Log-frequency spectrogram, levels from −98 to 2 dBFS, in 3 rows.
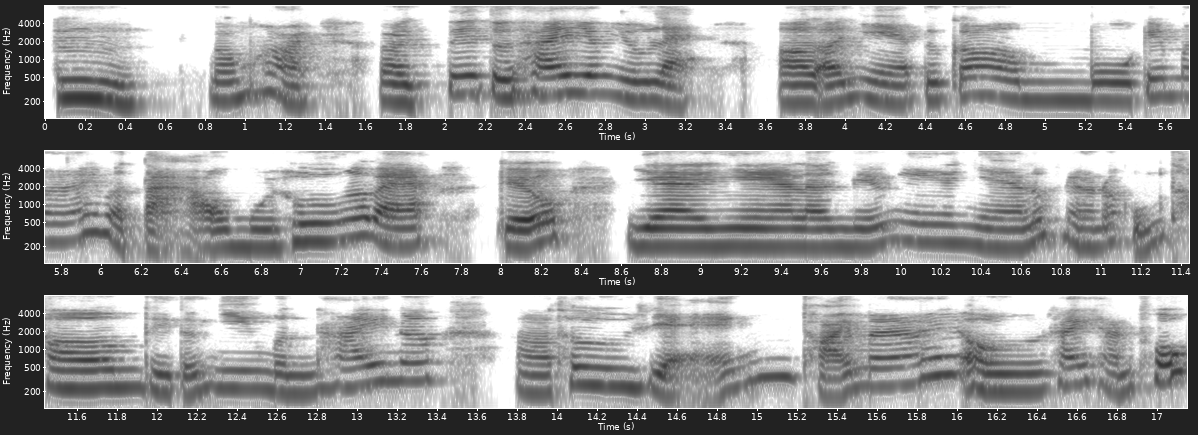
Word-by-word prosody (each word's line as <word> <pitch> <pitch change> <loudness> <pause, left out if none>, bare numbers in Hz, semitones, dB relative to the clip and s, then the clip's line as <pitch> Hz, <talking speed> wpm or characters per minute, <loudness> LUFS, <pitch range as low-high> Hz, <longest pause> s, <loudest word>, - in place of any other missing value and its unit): Ừm, 230 -5 +3 0.4
đúng 220 +5 -4
rồi, 260 -11 -2 0.4
rồi 200 -2 +2
tía 275 0 +1
tui 235 - +4
thấy 260 +1 +4
giống 275 0 +2
như 235 -4 -2
là, 190 -4 +2 0.5
ờ, 195 0 +4
ở 190 0 +4
nhà 205 -4 -2
tui 210 - -1
có 250 -2 0 0.3
mua 210 0 0
cái 245 +4 -4
máy 250 +6 -5
mà 345 +1 -1
tạo 190 0 0
mùi 195 0 -2
hương 245 +1 +1
á 290 - +1
bà, 205 -1 +4 0.3
kiểu, 200 +5 +6 0.4
về 205 -1 +5
nhà 205 0 +4
là, 195 0 +2
kiểu, 200 +2 -2
nghe 240 -2 -5
nhà 200 -4 -3
lúc 285 +7 -5
nào 200 -7 -4
nó 235 +5 -6
cũng - - -5
thơm 230 -2 +2
thì 200 -4 -2
tự 180 0 -3
nhiên 225 0 -5
mình 190 -1 -3
thấy 245 +5 -2
nó, 300 0 -3 0.4
ờ, 190 -2 -3
thư 255 0 -1
giãn, 205 +3 -3 0.3
thoải 165 +5 +1
mái, 255 - +1
ừ, 200 - +1
thấy 250 +2 0
hạnh 200 -7 -6
phúc, 290 +9 +5
225 Hz, 180 wpm, -29 LUFS, 200-250 Hz, 0.5 s, kiểu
